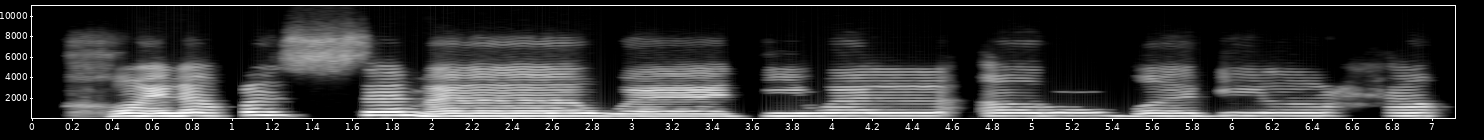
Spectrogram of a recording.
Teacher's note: Ya, ini qalqalah akbar. Kita berhenti agak lewat sikit, gantungkan sikit ni baru kita lepaskan bunyi huruf qaf ni ya.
